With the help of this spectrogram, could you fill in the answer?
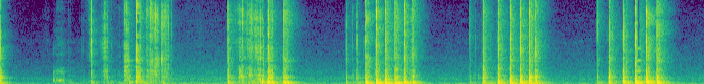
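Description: Fingertips and nails tap fast across the studs of a gray plastic studded sheet. Dry, bright clicking comes in several quick bursts of rapid taps with short pauses between them. Each tap is short and does not ring.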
